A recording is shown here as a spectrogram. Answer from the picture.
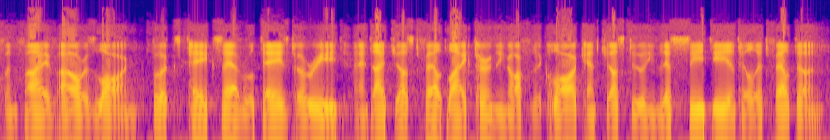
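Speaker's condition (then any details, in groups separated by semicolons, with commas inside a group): Cerebral palsy; deck talk programmed to sing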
